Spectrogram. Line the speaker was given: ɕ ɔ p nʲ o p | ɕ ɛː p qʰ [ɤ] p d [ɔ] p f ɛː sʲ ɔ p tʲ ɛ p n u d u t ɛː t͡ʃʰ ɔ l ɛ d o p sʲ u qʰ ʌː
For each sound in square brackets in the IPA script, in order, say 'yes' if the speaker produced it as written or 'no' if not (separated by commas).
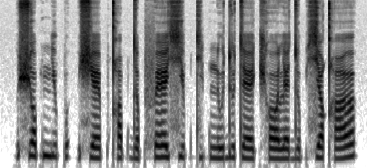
no, no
